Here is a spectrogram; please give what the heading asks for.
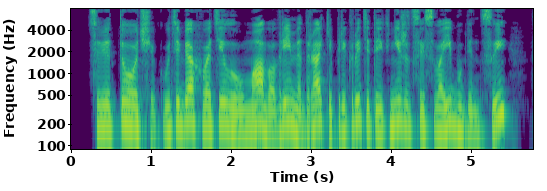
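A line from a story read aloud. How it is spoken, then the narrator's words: Plain. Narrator (Russian): спросил Оливер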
